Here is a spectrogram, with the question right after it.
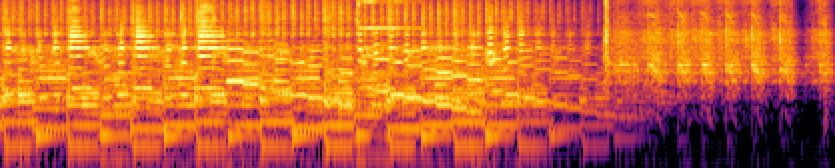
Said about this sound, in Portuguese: Pô, bicho, não consigo fazer o carro pegar. Duas semanas que você não desce, eu subi, já acabou a bateria. Não, não pega.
